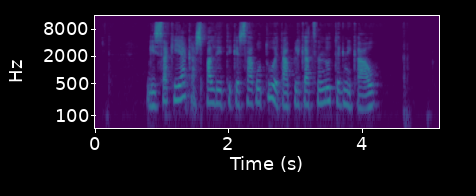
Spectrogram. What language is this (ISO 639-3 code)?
eus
